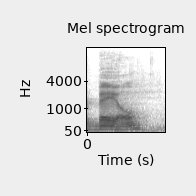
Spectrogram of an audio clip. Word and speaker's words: Baal: That's a long A there, Baal.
